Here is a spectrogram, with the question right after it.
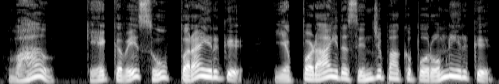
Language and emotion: Tamil, surprised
